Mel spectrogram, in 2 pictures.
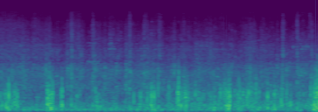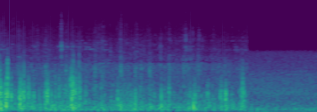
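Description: A passenger train rolls past close by, wheels clattering and clicking over rail joints.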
